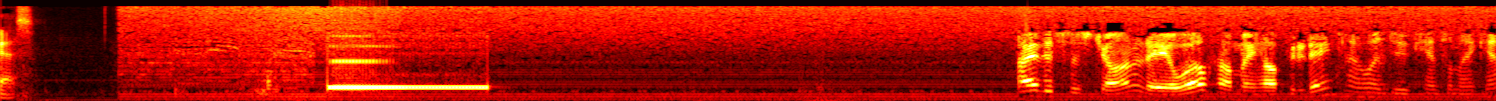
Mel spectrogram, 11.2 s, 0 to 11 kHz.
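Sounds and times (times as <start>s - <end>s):
speech: 0.0s - 0.3s, 1.9s - 2.2s, 7.7s - 11.2s
faint low hum: 0.0s - 11.2s
steady electronic telephone tone: 1.6s - 3.7s.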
